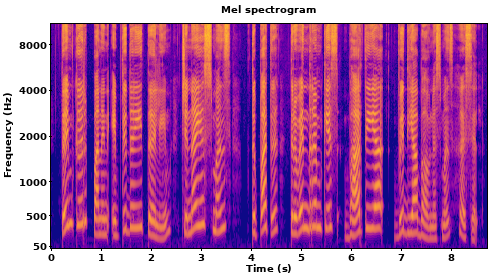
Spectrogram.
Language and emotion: Kashmiri, neutral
